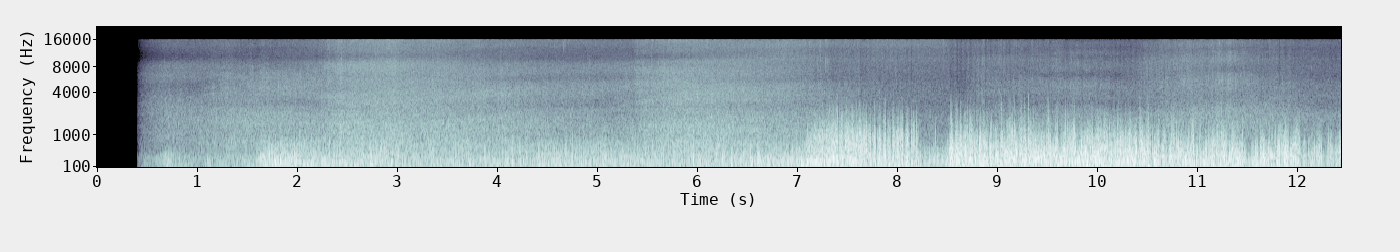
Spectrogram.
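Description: Wind buffeting the microphone over small waves washing onto a pebble beach. The noise grows louder about seven seconds in, with a brief drop just after eight seconds.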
